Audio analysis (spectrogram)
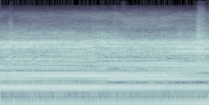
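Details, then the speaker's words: Nissan GQ Patrol ARB air compressor after pressure-switch repair, key on: steady fast pumping drone with faint hiss that never switches off at pressure; compressor not cutting off, likely a pressure leak. "Does it switch off at temperature? Pressure. Well, it's pumping for a while. It's still pumping."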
